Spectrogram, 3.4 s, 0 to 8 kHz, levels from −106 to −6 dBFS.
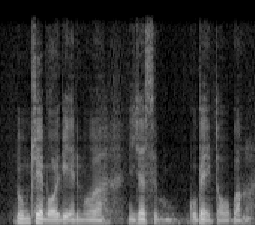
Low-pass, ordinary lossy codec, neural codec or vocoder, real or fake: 7.2 kHz; none; codec, 16 kHz, 1 kbps, FunCodec, trained on Chinese and English, 50 frames a second; fake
